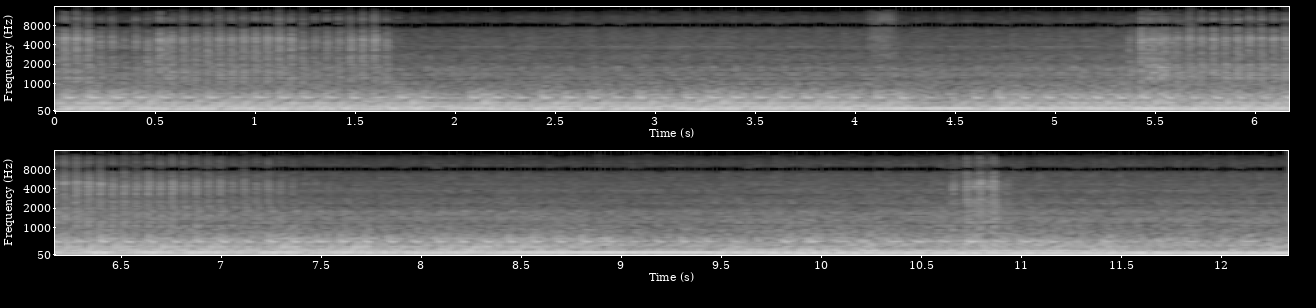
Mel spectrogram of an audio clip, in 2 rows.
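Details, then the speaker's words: 2004 Mustang Mach 1, about 500 miles after a new clutch, throwout bearing, fork and pivot ball stud, shifting weird. Steady low idle with scraping rasps every few seconds: the stud backed out halfway, likely wrong length, so the clutch fork contacts the pressure plate. "see in here is the problem that stud's backed out halfway which is what my brother um recommended he said um it's probably the pivot ball stud length is wrong and in this case it is because it's backing o"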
